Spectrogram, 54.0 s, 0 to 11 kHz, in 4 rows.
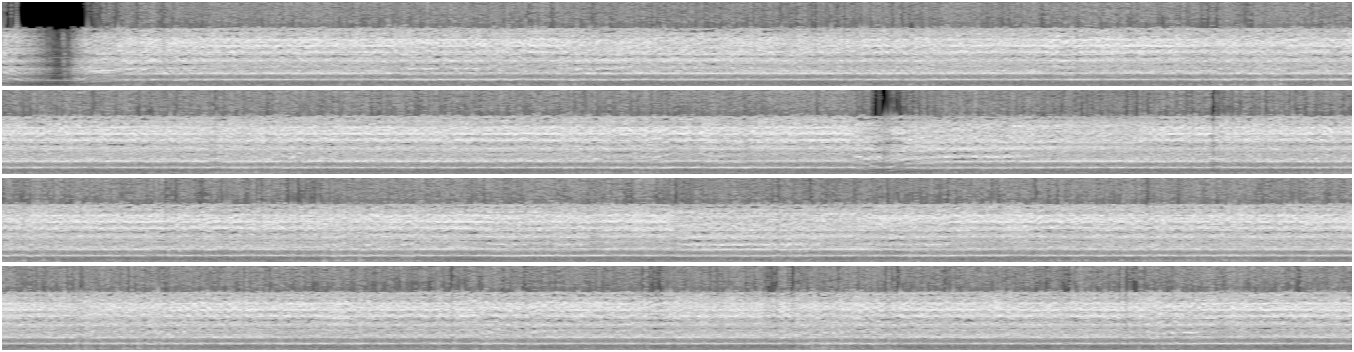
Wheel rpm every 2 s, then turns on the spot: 130, 230, 230, 230, 230, 230, 230, 230, 230, 230, 210, 190, 230, 240, 240, 230, 220, 220, 230, 230, 230, 230, 220, 230, 230, 230, 230.
none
